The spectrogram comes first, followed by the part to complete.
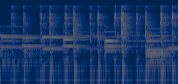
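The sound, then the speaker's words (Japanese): Rapid, uneven clatter of keys being struck on a computer keyboard, fairly loud and picked up by a microphone, a dozen or so quick clicks in under two seconds with no one speaking. “その、音を拾いまくるんで、話してる時の私の声以外の、例えばこういう、なんだ、キーボードを叩く”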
